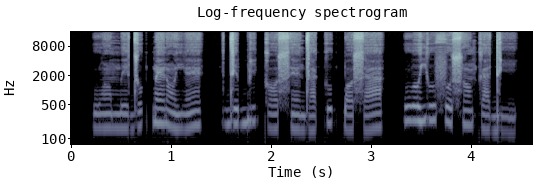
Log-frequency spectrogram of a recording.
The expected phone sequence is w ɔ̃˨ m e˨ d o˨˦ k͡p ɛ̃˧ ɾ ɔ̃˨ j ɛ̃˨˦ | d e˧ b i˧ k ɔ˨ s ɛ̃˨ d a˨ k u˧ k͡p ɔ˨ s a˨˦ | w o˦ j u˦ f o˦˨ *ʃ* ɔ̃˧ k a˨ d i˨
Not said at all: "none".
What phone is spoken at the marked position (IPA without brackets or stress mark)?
s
